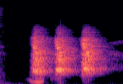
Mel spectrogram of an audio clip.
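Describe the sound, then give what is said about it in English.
Three sharp dog barks in quick succession, evenly spaced and fairly loud, with no one talking over them. “My daughter's dog.”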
